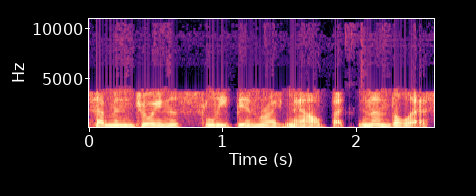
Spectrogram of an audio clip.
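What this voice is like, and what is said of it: Rough, sleepy-sounding voice. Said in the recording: “Sorry for the voice.”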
